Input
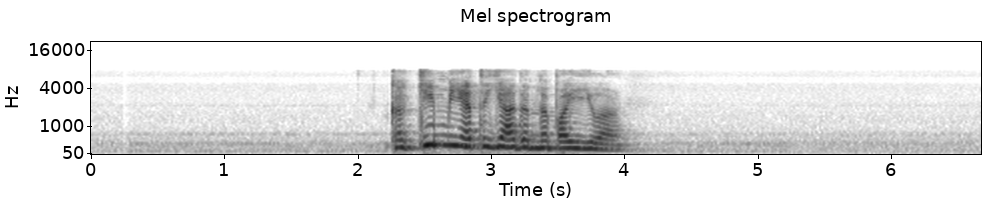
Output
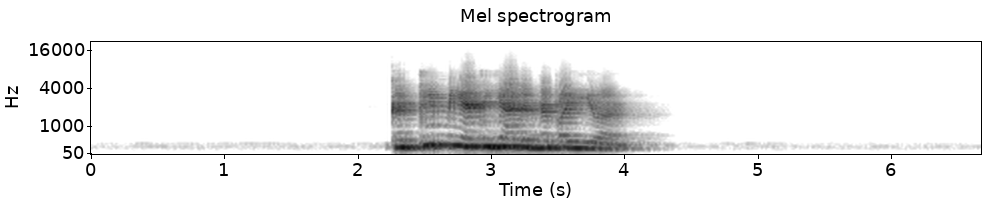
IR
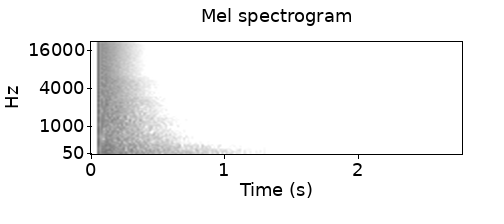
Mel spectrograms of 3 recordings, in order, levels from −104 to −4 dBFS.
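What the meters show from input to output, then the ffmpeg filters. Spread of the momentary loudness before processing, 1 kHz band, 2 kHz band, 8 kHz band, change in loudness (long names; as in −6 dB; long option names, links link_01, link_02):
11 LU, below −15 dB, +6.0 dB, can't be measured, +5.0 dB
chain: -filter_complex "[0:a]equalizer=frequency=125:width_type=o:width=1:gain=-9,equalizer=frequency=250:width_type=o:width=1:gain=7,equalizer=frequency=1000:width_type=o:width=1:gain=5,equalizer=frequency=2000:width_type=o:width=1:gain=11,equalizer=frequency=4000:width_type=o:width=1:gain=-8,asplit=2[link_01][link_02];[link_02]aecho=0:1:52|73:0.211|0.158[link_03];[link_01][link_03]amix=inputs=2:normalize=0,asplit=2[link_04][link_05];[link_05]highpass=frequency=720:poles=1,volume=23dB,asoftclip=type=tanh:threshold=-2.5dB[link_06];[link_04][link_06]amix=inputs=2:normalize=0,lowpass=frequency=3300:poles=1,volume=-6dB,anlmdn=39.8,asplit=3[link_07][link_08][link_09];[link_07]bandpass=frequency=270:width_type=q:width=8,volume=0dB[link_10];[link_08]bandpass=frequency=2290:width_type=q:width=8,volume=-6dB[link_11];[link_09]bandpass=frequency=3010:width_type=q:width=8,volume=-9dB[link_12];[link_10][link_11][link_12]amix=inputs=3:normalize=0,asplit=2[link_13][link_14];[link_14]adelay=31,volume=-5dB[link_15];[link_13][link_15]amix=inputs=2:normalize=0,asplit=2[link_16][link_17];[link_17]adelay=120,lowpass=frequency=1900:poles=1,volume=-21dB,asplit=2[link_18][link_19];[link_19]adelay=120,lowpass=frequency=1900:poles=1,volume=0.45,asplit=2[link_20][link_21];[link_21]adelay=120,lowpass=frequency=1900:poles=1,volume=0.45[link_22];[link_18][link_20][link_22]amix=inputs=3:normalize=0[link_23];[link_16][link_23]amix=inputs=2:normalize=0"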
